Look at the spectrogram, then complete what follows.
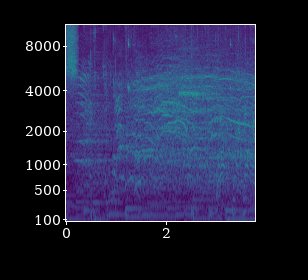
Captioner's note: crowd cheers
